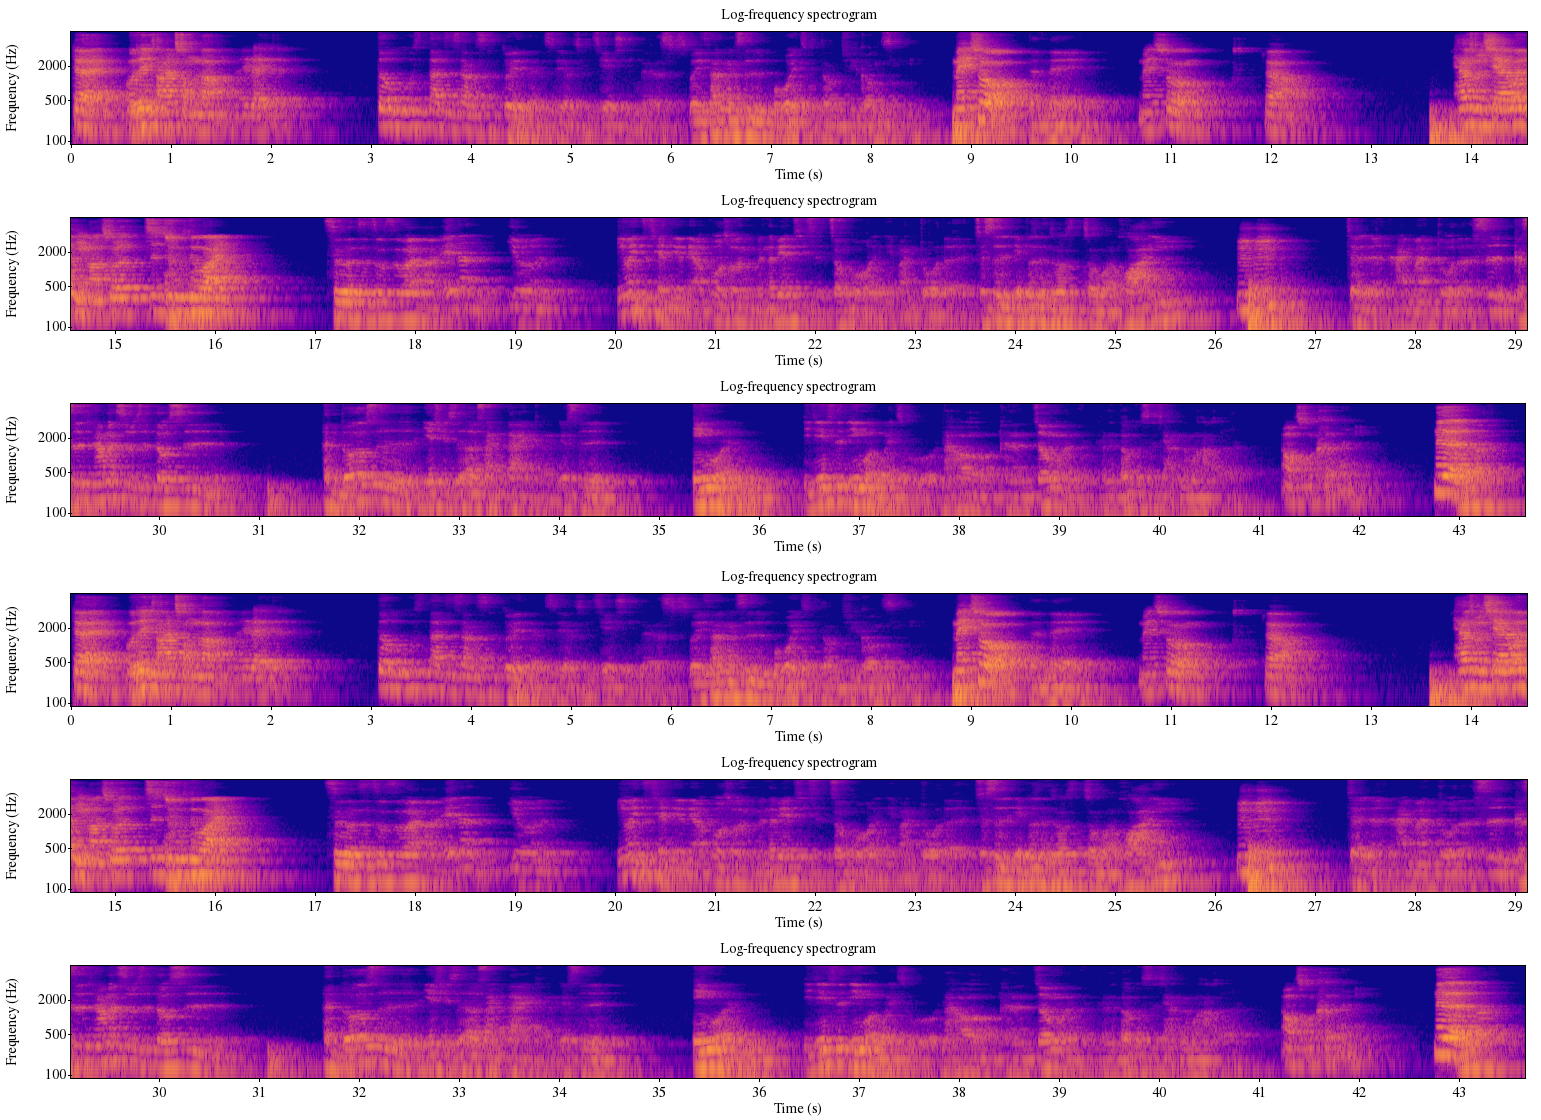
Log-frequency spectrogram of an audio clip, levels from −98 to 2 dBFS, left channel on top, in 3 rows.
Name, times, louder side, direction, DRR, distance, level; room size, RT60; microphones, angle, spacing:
voice 1, 0.0-2.1 8.8-9.4 10.7-11.2 11.9-12.2 13.6-16.1 26.2-26.6 41.2-41.9 42.7-43.1, equal, 10° left, -6 dB, 3.7 m, -30 dB
voice 2, 3.1-8.4 9.6-10.1 15.5-16.0 17.1-19.4 20.0-25.6 27.3-30.7 31.6-34.5 35.3-36.1 36.4-40.8 43.0-43.3, equal, 35° left, -1 dB, 5.5 m, -38 dB
14.0 x 12.5 x 5.8 m, 0.95 s
head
